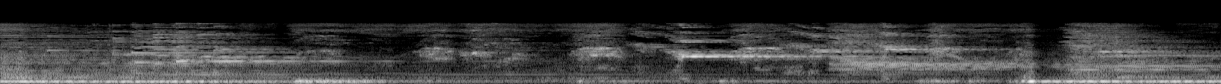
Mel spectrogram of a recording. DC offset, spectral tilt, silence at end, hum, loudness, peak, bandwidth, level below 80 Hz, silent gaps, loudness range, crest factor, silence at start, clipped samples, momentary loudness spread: under 0.1%; -5.5 dB/octave; 0 s; none; -20 LUFS; -2 dBFS; 7.4 kHz; -46 dBFS; none; 7 LU; 18 dB; 0 s; under 0.1%; 15 LU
